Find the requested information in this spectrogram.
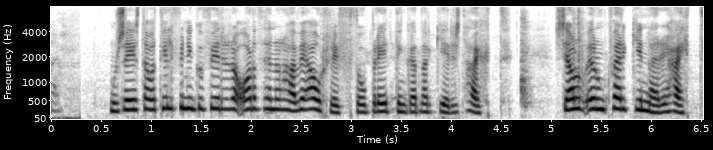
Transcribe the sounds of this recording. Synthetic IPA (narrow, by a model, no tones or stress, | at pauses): hunseːjɪst̪θavaðt̪ʰɪlfɪnːiŋk̬ʏfɪɾɪɾaðɔɾðhɛnːaɾ̥ɦaːvɪaːwr̥ɪftθɔɣpɾeːjt̪iŋkat̪naɾcɛːɾɪst̪hajxt̪ | sjawlvɛɾ̥hunkʰvɛɾ̥cɪnːaɾɪɦajht̪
